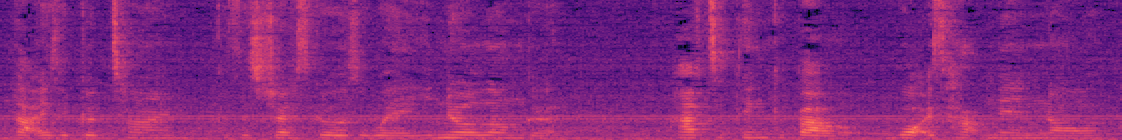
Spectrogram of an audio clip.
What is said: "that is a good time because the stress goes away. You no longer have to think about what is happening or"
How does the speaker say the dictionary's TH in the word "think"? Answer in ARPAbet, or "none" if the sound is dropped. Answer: TH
